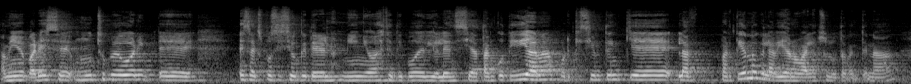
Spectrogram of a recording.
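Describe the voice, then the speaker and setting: A woman's medium-pitched voice, fairly quick and fairly even in intonation, with audible room echo and noticeable background noise. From Chile, Santiago. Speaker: university professor. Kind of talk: interview testimony.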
